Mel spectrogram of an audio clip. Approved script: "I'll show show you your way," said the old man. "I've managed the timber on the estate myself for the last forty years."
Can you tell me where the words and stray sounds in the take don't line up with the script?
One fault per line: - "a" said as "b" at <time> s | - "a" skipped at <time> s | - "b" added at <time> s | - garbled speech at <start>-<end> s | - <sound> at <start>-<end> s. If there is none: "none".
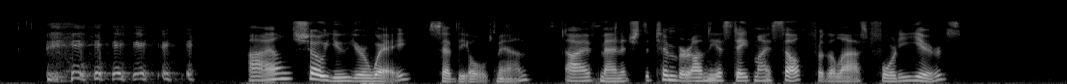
- laugh at 0.5-2.0 s
- "show" skipped at 3.2 s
